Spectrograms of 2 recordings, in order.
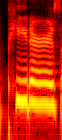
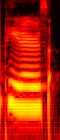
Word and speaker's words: Pietersz: But yeah, it's just Pietersz all across the board. And my last name is spelled differently than you would think. It's Pietersz.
